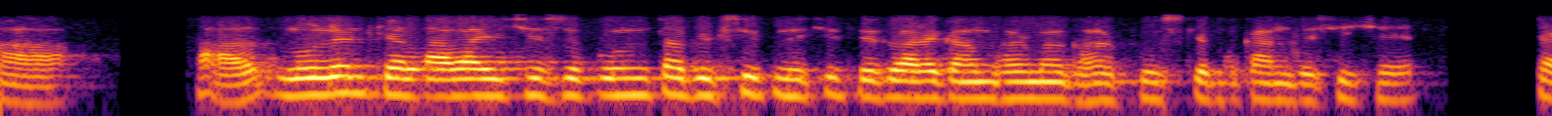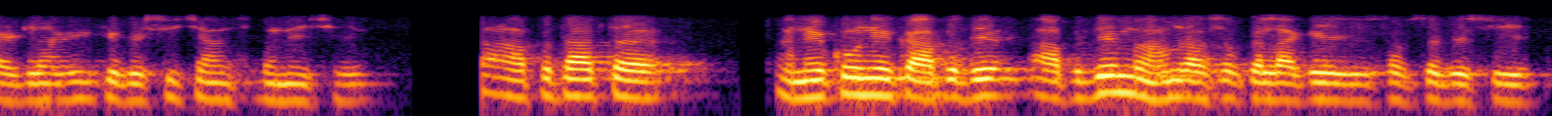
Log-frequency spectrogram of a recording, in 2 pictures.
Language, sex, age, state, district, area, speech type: Maithili, male, 60+, Bihar, Saharsa, urban, conversation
